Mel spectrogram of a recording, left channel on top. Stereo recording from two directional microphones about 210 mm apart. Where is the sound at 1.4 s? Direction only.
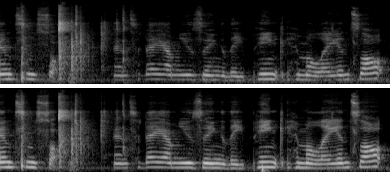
50° right (ahead or behind).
